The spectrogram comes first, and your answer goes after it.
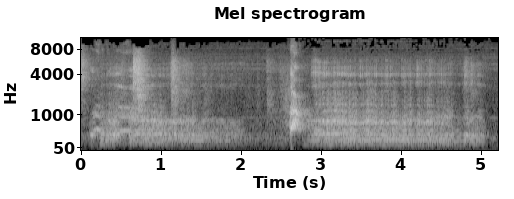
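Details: Pet Boston Terrier singing during a trick routine for a treat, giving long, steady, grumbling howl-like tones broken by one sharp yelp midway.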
